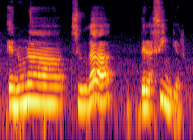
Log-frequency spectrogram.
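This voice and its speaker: A woman's voice, high in pitch. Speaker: interviewee in documentary, exiled with the subject. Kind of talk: documentary interview, recollection.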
